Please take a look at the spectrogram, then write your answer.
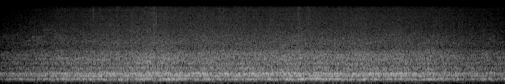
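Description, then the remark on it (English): A dense, agitated swarm of bees from a raided beehive in a forest buzzes continuously and loudly, a thick droning hum that swells slightly throughout, with no voices. “The two elves run deeper in the forest while furious buzzing fills their ears.”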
